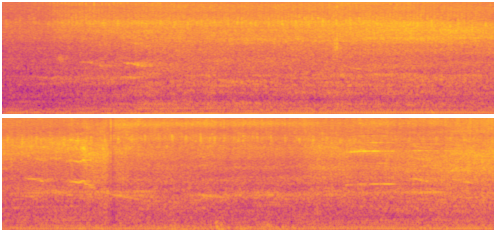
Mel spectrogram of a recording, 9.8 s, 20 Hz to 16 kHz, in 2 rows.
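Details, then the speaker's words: 1988 Jaguar Series 3 V12 on its second start in 7 years, running about 10 minutes, not yet warm, with the cold-start sensor disabled: a steady deep idle with a faint uneven beat; still missing on one bank; plugs and injector noid test planned. "still missing on this bank somewhere now first thing we'll be doing is plugs and just do a noid test on those injectors"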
